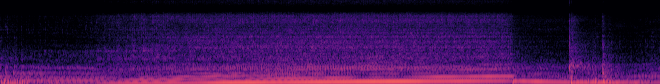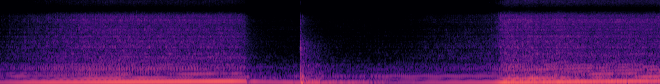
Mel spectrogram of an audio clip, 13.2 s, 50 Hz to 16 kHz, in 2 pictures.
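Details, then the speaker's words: Miata engine with 2 degrees timing pulled revs hard through repeated pulls under load, then abrupt cutout and sharp crack; a cylinder detonated, dipstick popped up, porcelain seen. "Crankcase pressure? Yeah, we're gonna have to double check. No, that cylinder detonated."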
